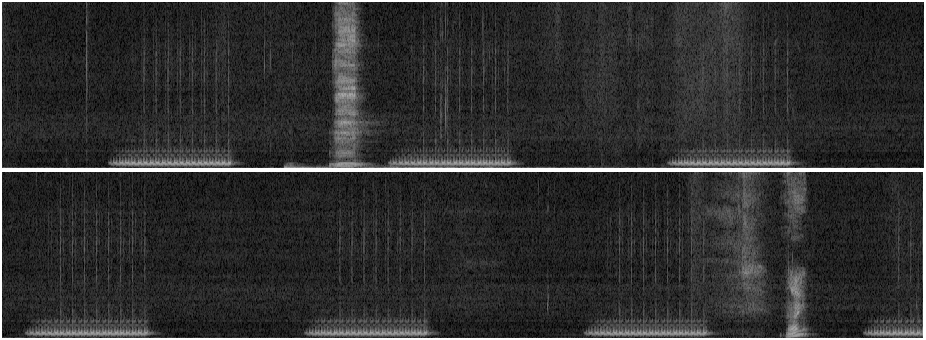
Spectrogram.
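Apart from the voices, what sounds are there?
phone call ringing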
